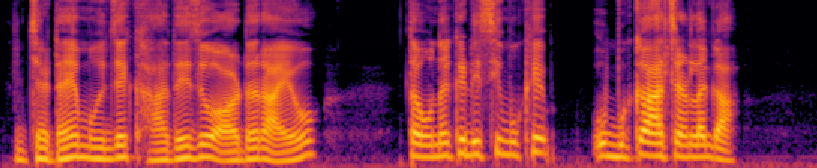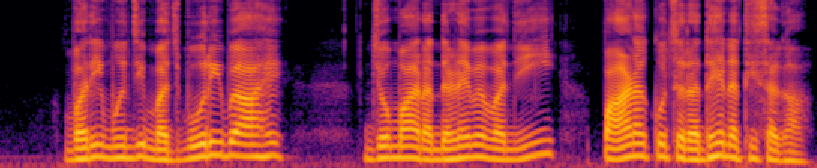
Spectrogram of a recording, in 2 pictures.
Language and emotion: Sindhi, disgusted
